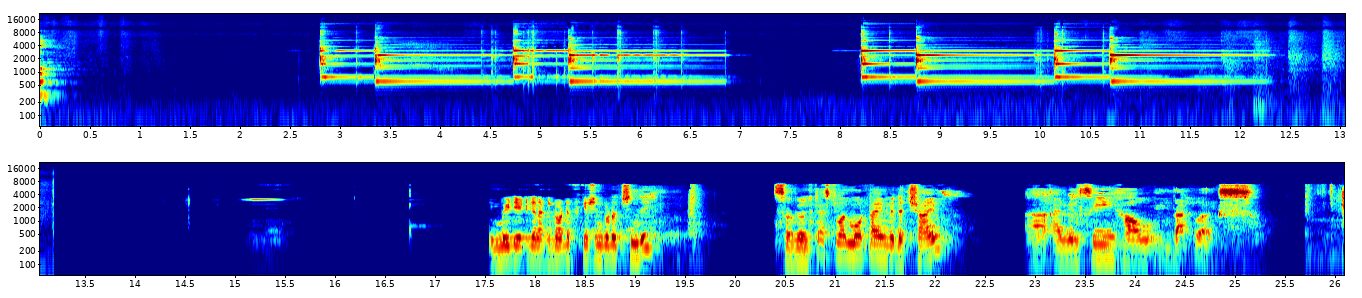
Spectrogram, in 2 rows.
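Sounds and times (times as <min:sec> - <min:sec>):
doorbell chime tune: 0:02.5 - 0:07.0, 0:08.0 - 0:12.6.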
